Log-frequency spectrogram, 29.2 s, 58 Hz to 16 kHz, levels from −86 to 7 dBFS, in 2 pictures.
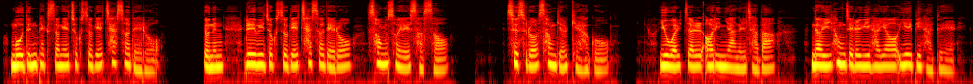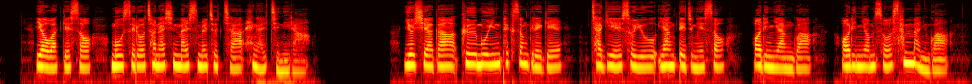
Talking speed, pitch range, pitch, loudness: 225 characters per minute, 185-210 Hz, 195 Hz, -22 LUFS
